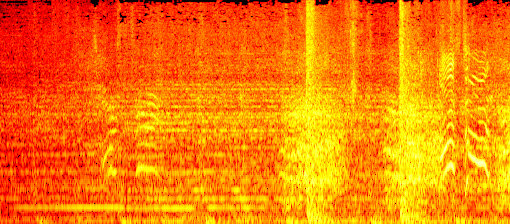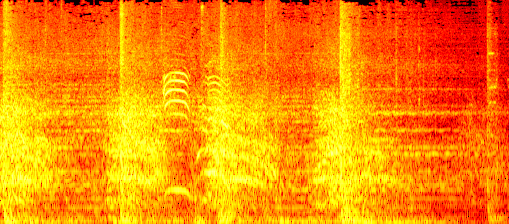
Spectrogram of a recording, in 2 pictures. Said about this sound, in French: Dès le lendemain, il envoie ses hommes attaquer la tour du Grand Châtelet qui protège l'entrée du pont, enjambant la Seine. Ils arrivent avec leur bélier et tentent d'enfoncer la porte.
